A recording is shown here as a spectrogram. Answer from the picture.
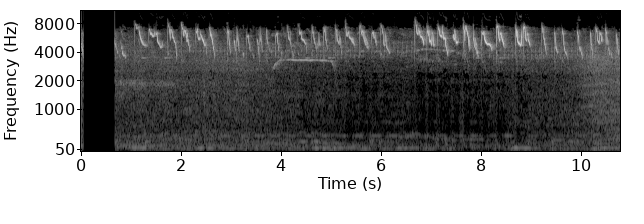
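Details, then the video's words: Oriental white-eye lure song for training birds to sing: a long unbroken stream of quick, very high, sharp twittering notes that grows louder after the middle, with a faint steady whistle partway through and a low background rumble. "Pancingan supaya pleci cepat gacor"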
